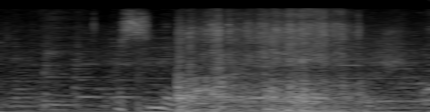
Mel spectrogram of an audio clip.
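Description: Metal baking tray sliding into the oven of a wood-burning kitchen stove: a scraping, rattling burst about a second in that lasts under a second.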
